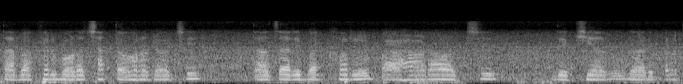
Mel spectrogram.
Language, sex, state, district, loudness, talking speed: Odia, female, Odisha, Khordha, -16 LUFS, 115 wpm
